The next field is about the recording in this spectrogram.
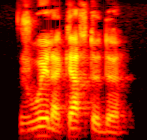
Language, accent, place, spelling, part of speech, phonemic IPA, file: French, France, Lyon, jouer la carte de, verb, /ʒwe la kaʁ.t(ə) də/, LL-Q150 (fra)-jouer la carte de.wav
- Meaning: to play the … card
